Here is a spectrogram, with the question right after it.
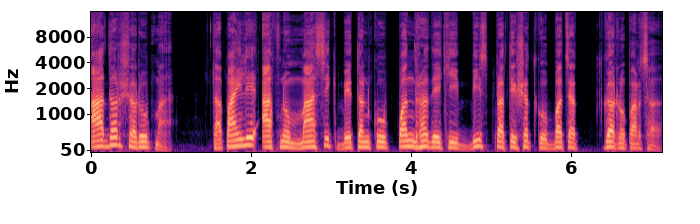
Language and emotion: Nepali, neutral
